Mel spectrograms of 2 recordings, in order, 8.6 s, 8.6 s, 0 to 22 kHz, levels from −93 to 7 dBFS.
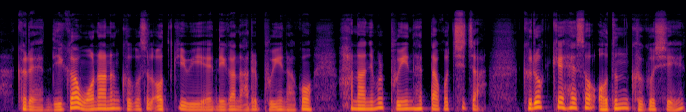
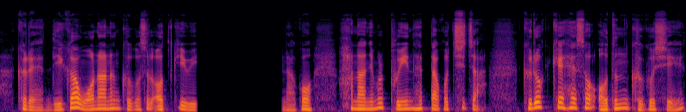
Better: first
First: none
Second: audio cutting out; at 2.5 s for 1 s

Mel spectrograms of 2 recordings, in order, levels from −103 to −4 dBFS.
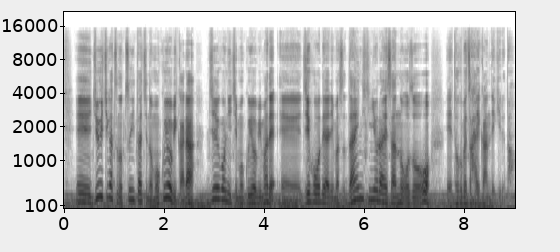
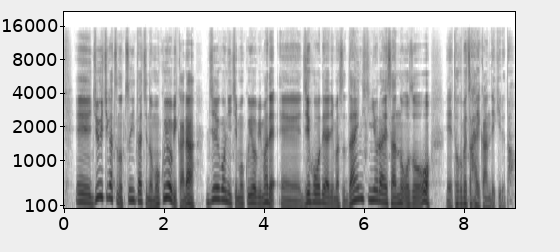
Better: second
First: low rumble; noticeable; throughout; 20 dB below the speech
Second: none

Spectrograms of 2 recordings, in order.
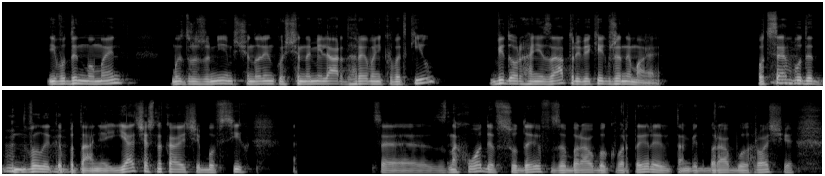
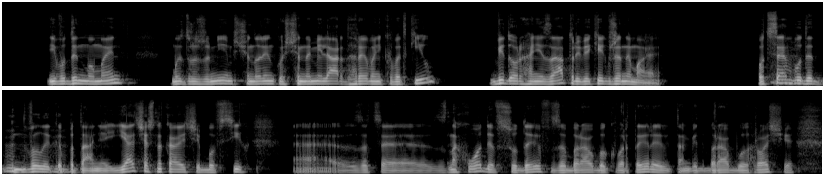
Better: second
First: audio cutting out; at 11 s for 1 s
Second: none

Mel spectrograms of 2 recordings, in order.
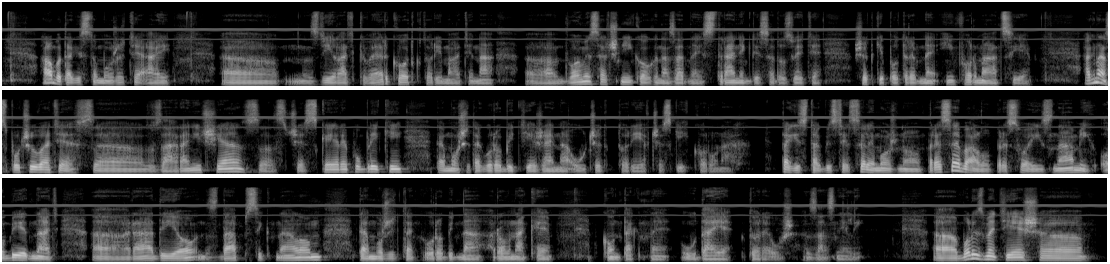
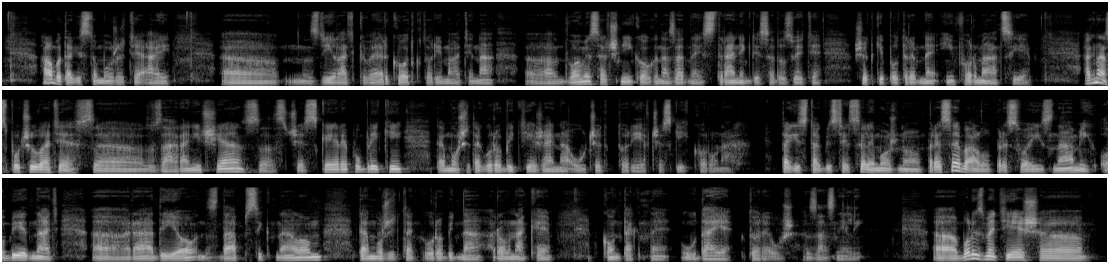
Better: second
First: high-pitched whine; loud; throughout; 6 kHz, 9 dB below the speech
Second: none

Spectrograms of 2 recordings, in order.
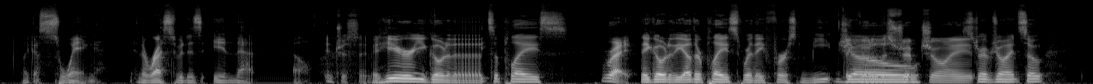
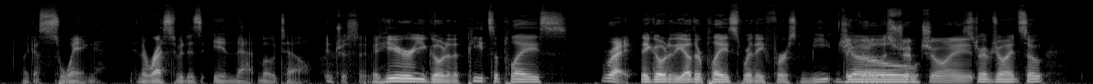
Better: second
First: audio freezing; at 2.5 s and at 4.5 s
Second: none

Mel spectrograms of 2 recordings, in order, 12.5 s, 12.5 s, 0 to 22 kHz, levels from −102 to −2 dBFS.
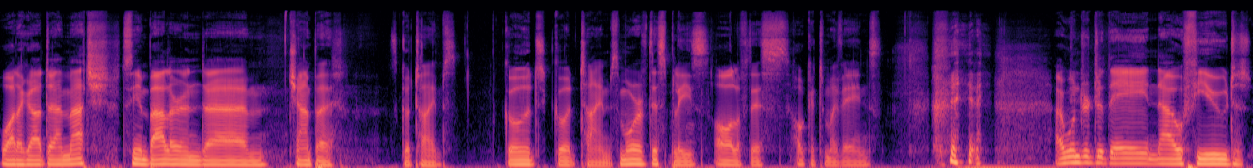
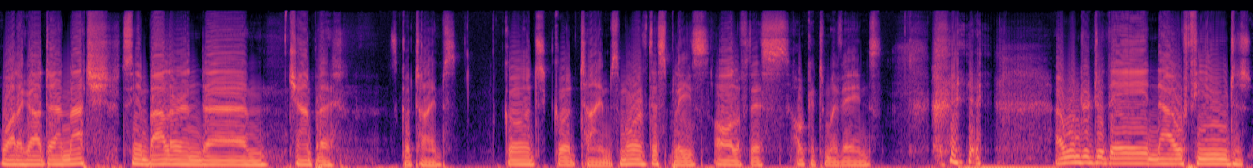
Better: first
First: none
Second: distortion; heavy; 6 dB below the speech

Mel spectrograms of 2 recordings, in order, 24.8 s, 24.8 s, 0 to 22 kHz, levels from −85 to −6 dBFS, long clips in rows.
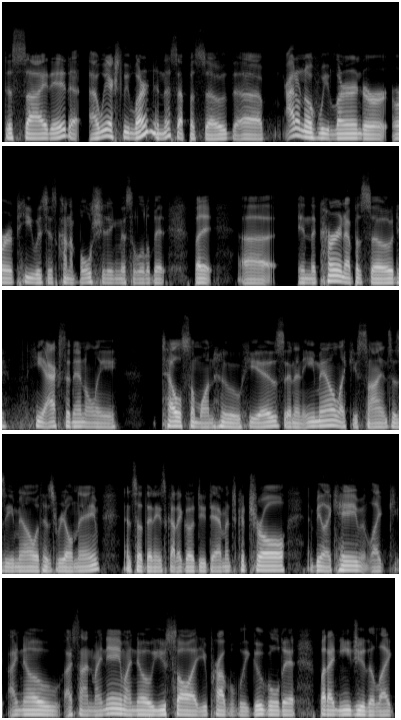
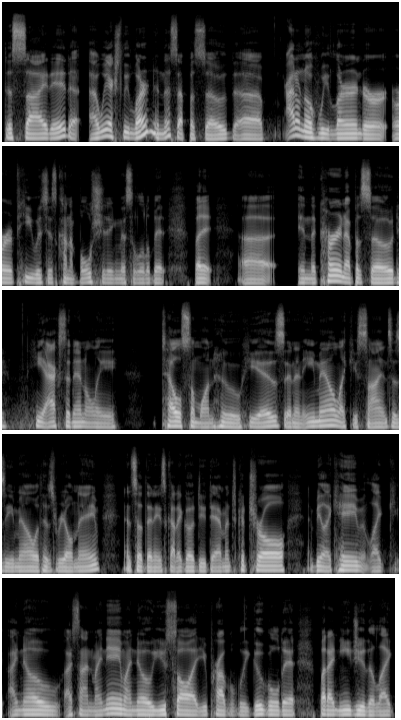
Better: second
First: muffled; slightly; fading above 3.5 kHz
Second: none

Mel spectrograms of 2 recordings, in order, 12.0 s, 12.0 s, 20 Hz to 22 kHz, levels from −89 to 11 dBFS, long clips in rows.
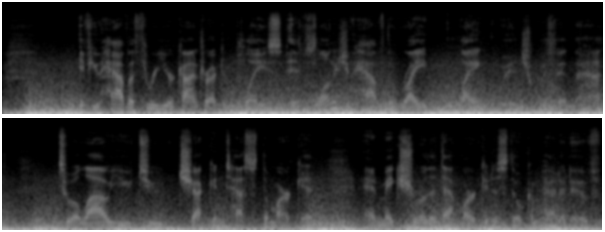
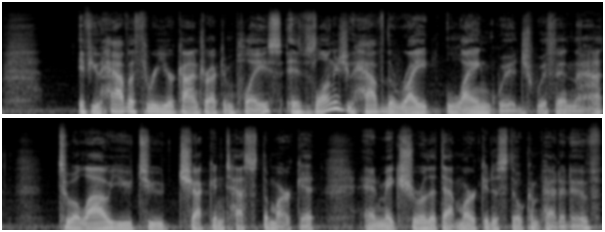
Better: second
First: low rumble; loud; throughout; 1 dB below the speech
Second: none

